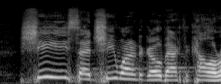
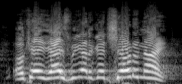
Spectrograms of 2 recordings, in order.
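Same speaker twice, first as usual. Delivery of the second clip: higher and louder, calling out to the room; hyped MC callout; 6 semitones higher, 10 dB louder than usual. Real, not acted. Comic handing off the show to the audience, loud and bright. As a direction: pump up the crowd. Comic hands over to the crowd.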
